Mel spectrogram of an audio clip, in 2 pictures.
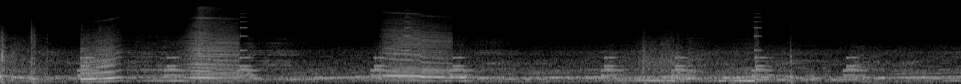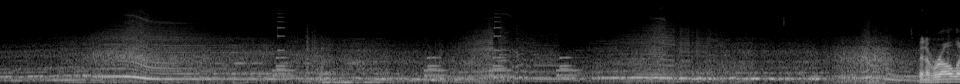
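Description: Race cars at the Interlagos circuit during a world championship race: engines whine and rise in pitch through gear changes as a pack of cars passes. Continuous commentary runs over the sound.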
